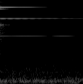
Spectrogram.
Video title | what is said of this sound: Stack Stick - Coin Ping Test | it's going to have a much more voluminous and just all around beautiful sound to it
